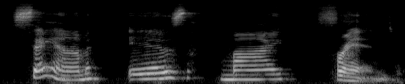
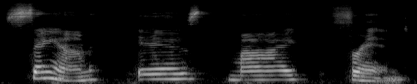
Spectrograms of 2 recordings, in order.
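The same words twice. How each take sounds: First: Very slow, each word drawn out; teacher reading the sentence slowly aloud; slow model reading. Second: Even slower, each word stretched; very slow read-along. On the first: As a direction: read it out slowly for beginners. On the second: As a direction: read along at a crawl with the class. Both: Shown as a demonstration. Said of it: "Read it with me".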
